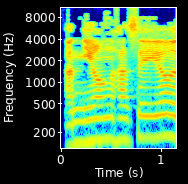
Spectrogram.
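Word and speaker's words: 안녕하세요: me on uh erica i know what annyeonghaseyo is that the right way to say it yes you're good you're good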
